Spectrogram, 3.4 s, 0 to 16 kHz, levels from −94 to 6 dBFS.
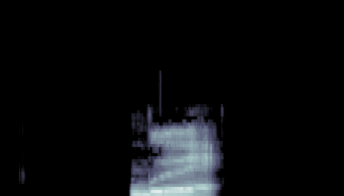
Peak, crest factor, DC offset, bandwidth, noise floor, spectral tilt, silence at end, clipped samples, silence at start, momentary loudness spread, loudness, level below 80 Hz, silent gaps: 0 dBFS; 16 dB; under 0.1%; 6 kHz; under -90 dBFS; -5.5 dB/octave; 1.35 s; under 0.1%; 1.3 s; 12 LU; -13 LUFS; -76 dBFS; none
